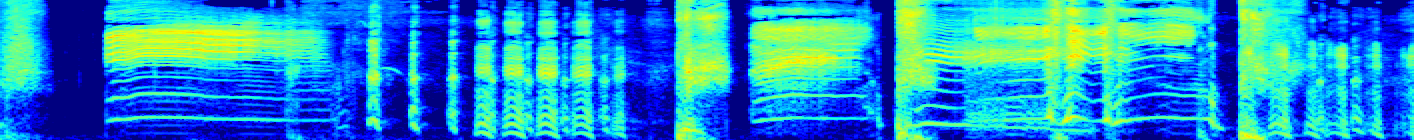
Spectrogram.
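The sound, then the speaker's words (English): A person's voice imitates a wailing, crying baby as a sound effect for listeners: a long drawn-out cry, then quick sobbing bursts and more loud wails with sharp breathy gasps between them. “They get the full. Baby sound effects.”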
